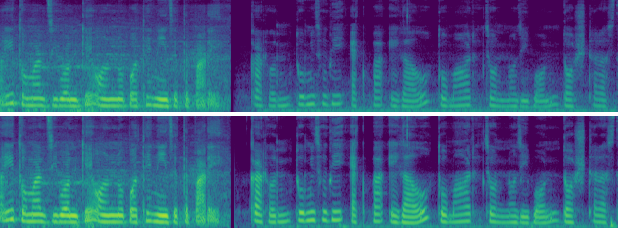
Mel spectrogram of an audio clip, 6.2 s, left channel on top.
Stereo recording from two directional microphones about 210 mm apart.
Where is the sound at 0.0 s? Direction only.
40° right (ahead or behind).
